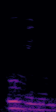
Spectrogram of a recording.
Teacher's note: تؤمنون جب وقف کریں گے تو حمزہ واو سے تبدیل ہوگی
